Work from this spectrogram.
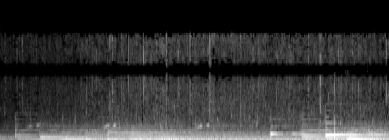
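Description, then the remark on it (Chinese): Steady rain falls as a continuous hiss throughout, with soft sustained musical notes layered over it and a slight swell near the end; no one speaks. “下雨的时候睡觉总是很香，可能是因为下雨的时候天气凉，才觉得被窝是如此温暖。”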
